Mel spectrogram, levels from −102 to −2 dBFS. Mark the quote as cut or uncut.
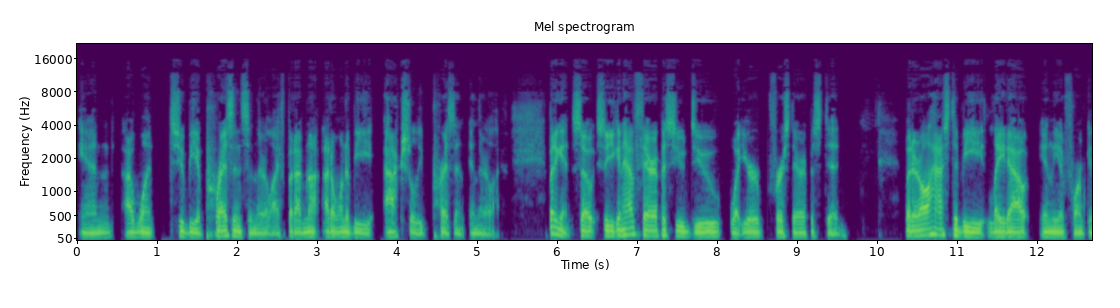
uncut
